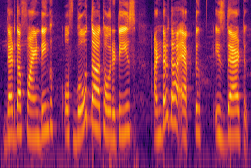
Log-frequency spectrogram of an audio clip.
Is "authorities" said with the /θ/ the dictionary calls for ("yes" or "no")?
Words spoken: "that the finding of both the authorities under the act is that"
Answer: no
